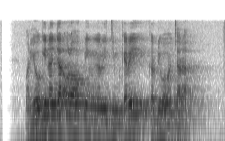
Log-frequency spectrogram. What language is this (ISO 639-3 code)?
sun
